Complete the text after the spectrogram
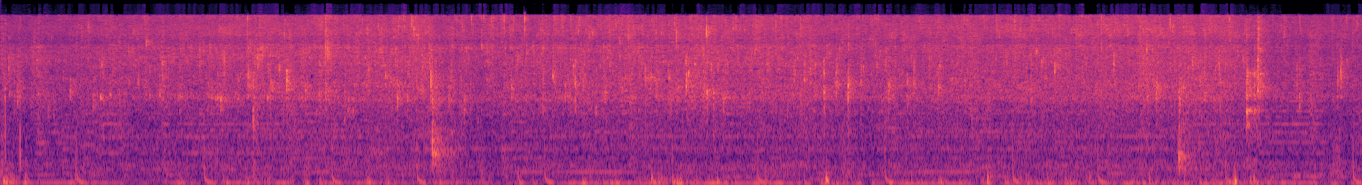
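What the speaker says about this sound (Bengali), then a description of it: "ভেজে নিন। এটা ভাজতে থাক।" Potatoes seasoned with turmeric fry steadily in a pan for a mutton biryani, a dense continuous sizzle with occasional scraping stirs and light clinks, close and fairly loud, with no talking.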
